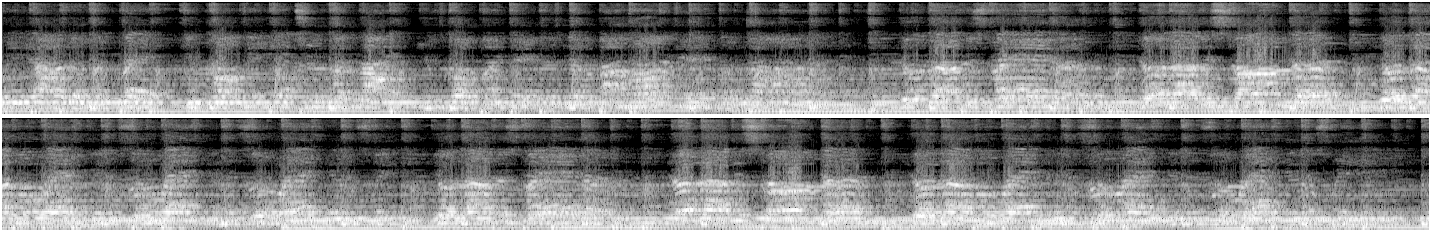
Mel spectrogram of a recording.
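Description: A live worship band singing a gospel song together, several voices over acoustic guitar and a keyboard holding sustained low notes.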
